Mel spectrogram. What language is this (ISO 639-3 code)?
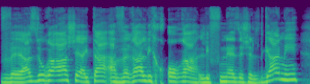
heb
